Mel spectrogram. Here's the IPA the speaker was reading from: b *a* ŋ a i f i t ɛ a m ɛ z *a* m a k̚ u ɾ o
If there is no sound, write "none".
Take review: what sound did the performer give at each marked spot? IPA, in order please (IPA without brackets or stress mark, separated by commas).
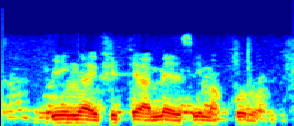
i, i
